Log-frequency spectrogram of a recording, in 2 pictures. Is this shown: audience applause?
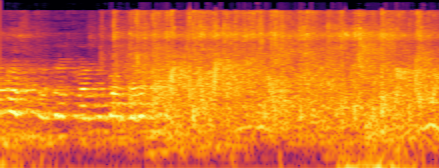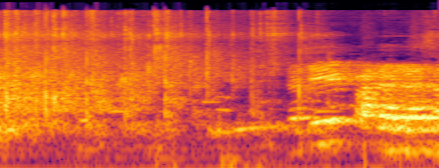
yes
